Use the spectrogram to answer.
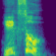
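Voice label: skill, Japanese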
